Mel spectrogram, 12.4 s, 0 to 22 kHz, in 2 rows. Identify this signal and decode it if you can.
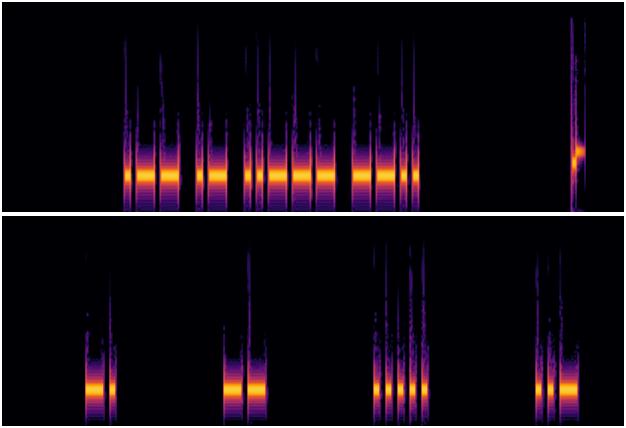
Morse code, heard as a keyed tone, about 20 wpm, spaced as for 10 wpm, 700 Hz. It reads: WA2Z NM5U
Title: USA Call Signs - 4 Characters - 6x Character Spacing - 20wpm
